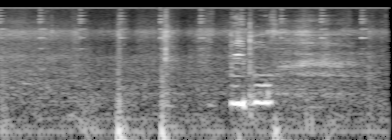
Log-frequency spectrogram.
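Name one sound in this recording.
Fabric rustles and bumps against a microphone.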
